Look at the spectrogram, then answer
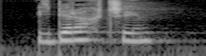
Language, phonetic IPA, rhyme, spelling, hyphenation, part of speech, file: Belarusian, [zʲbʲeraxˈt͡ʂɨ], -ɨ, зберагчы, збе‧раг‧чы, verb, Be-зберагчы.ogg
- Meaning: 1. to save (from damage, destruction, disappearance, etc.) 2. to keep (not to lose something, to save) 3. to keep, to save (in heart, in memory) 4. to protect (from danger, death, trouble)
